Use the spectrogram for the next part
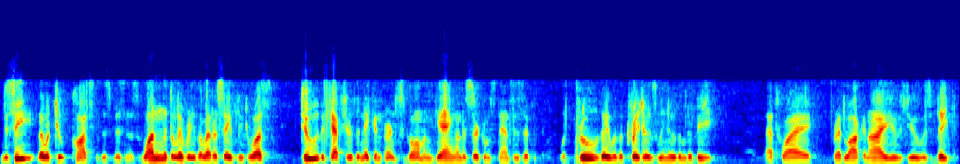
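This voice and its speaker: Deep-voiced, laconic radio detective. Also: male voice, lively intonation. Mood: grave, kindly. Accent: American. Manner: laconic, wry, deliberate. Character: dry, unflappable male detective, laconic and wry. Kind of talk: 1940s radio drama acting. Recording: narrow-band old radio broadcast.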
